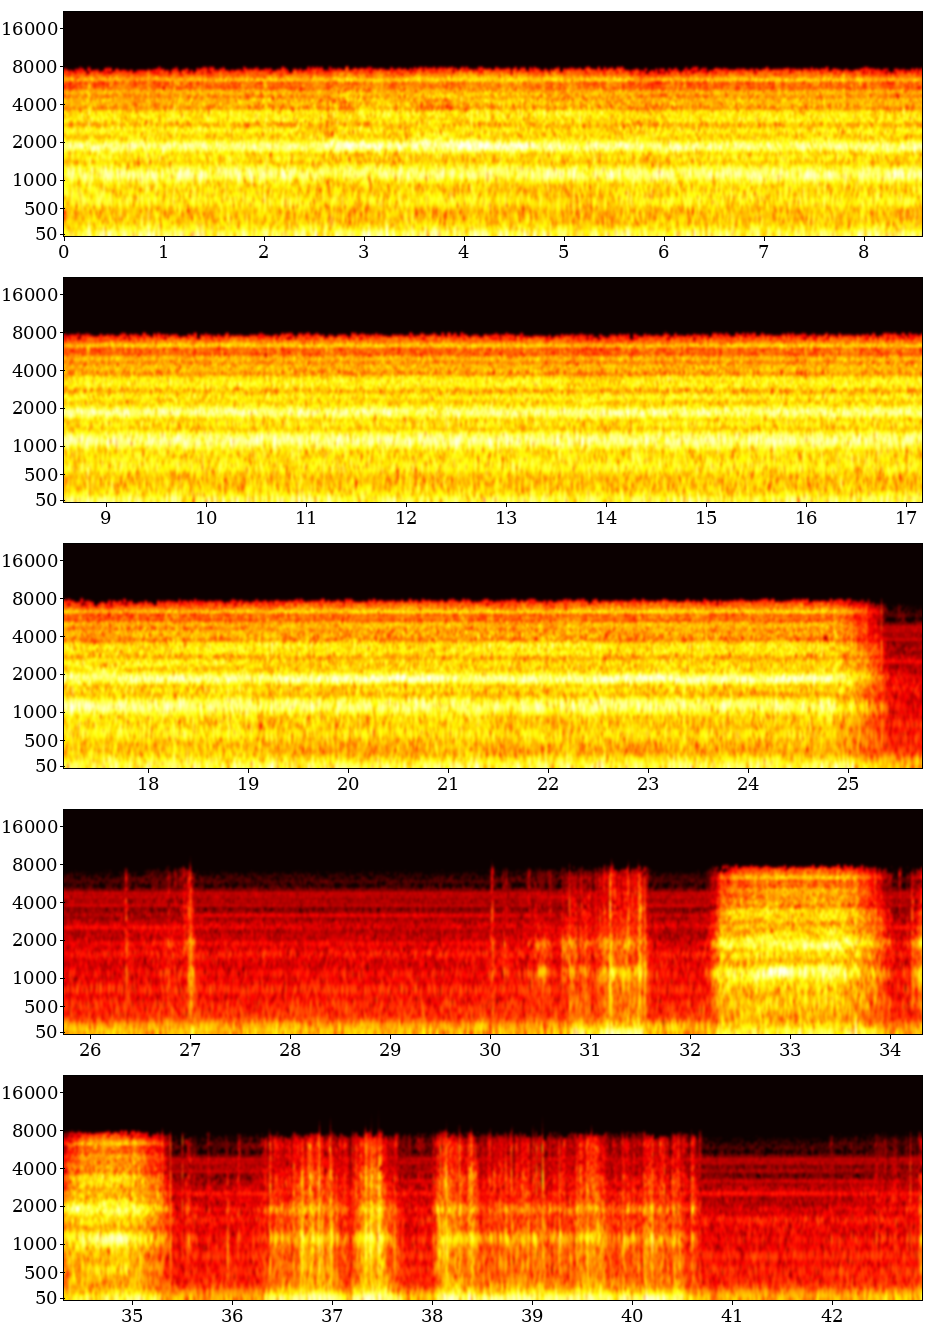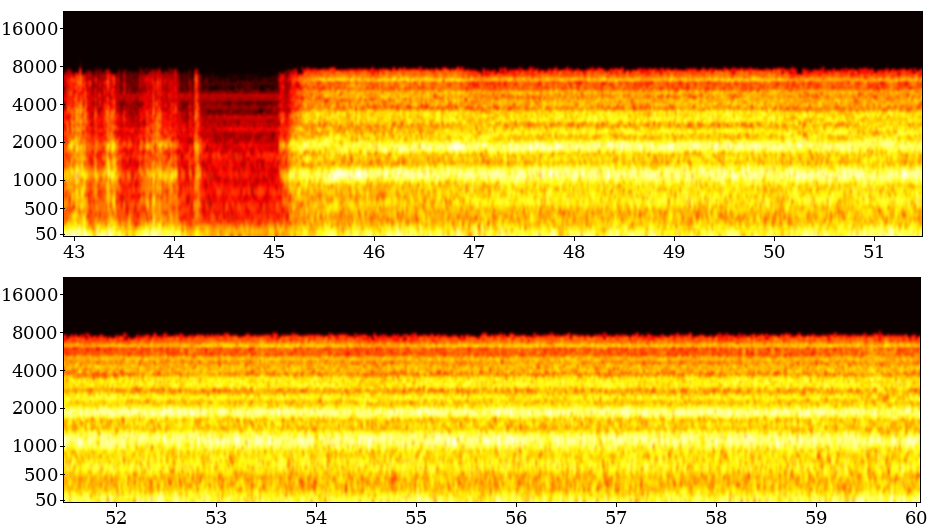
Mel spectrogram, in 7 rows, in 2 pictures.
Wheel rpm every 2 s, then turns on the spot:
160, 160, 160, 160, 160, 160, 160, 160, 160, 160, 160, 160, 90, 0, 0, 10, 100, 50, 20, 20, 10, 10, 50, 160, 160, 160, 160, 160, 160, 160.
30-32 36-44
